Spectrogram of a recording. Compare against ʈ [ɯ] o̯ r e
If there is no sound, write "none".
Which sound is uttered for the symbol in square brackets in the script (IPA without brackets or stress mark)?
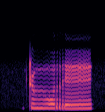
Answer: ɯː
